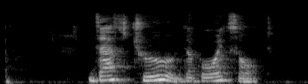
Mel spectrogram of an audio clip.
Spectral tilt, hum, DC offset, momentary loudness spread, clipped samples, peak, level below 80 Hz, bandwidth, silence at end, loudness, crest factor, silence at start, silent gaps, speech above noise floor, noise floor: -5 dB/octave; none; under 0.1%; 12 LU; under 0.1%; -8 dBFS; -58 dBFS; 11.5 kHz; 0.5 s; -22 LUFS; 16 dB; 0.05 s; none; 38 dB; -60 dBFS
